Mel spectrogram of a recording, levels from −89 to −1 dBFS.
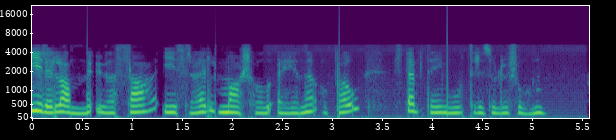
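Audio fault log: throughout: Nellymoser compression, likely. The speech carries a rough, hissy haze and a smeared, underwater character. Small blocks coded at a fixed low bit depth leave weak bands unfunded and filled with noise, and the damage here is heavy.
0.56, 1.84, 3.08, 4.16 s: dropped buffer (overrun), likely. Each is a sudden jump forward in the speech with no gap of silence. About a tenth of a second vanishes at 0.56 and 3.08 s and roughly 40 ms at 1.84 and 4.16 s, where samples were overwritten before being collected.
2.3 s to end: mains buzz. A steady, raspy buzz enters at about 35 dB below the speech. Switching spikes twice per 50 Hz cycle produce a dense ladder of harmonics that reaches well up into the kilohertz range.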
